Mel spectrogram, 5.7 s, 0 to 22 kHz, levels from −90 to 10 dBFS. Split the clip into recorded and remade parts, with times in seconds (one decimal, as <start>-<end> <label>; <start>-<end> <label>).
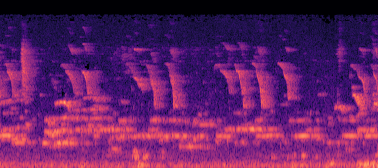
0.0-5.7 recorded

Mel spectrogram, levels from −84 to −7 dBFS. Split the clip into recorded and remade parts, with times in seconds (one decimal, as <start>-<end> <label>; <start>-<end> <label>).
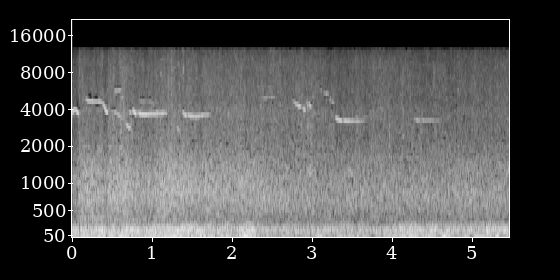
0.0-5.5 recorded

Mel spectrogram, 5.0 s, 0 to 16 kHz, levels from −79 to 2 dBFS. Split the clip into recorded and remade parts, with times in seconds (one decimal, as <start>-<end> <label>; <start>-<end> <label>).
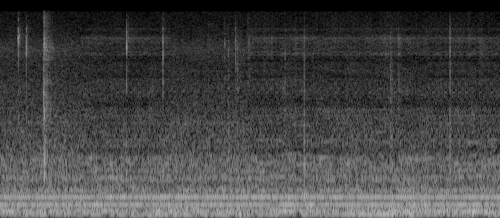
0.0-0.8 recorded; 0.8-1.7 remade; 1.7-2.5 recorded; 2.5-5.0 remade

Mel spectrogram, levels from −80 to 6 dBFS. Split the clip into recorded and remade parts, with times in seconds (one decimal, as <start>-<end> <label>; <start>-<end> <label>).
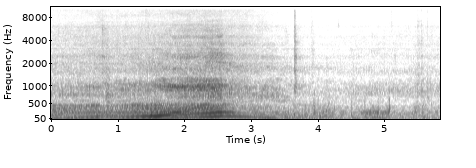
0.0-5.8 remade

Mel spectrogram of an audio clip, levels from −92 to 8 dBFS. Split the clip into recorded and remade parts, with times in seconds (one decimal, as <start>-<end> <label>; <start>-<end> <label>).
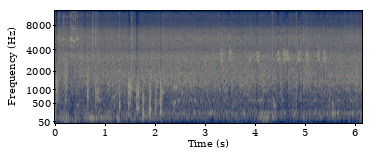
0.0-6.1 recorded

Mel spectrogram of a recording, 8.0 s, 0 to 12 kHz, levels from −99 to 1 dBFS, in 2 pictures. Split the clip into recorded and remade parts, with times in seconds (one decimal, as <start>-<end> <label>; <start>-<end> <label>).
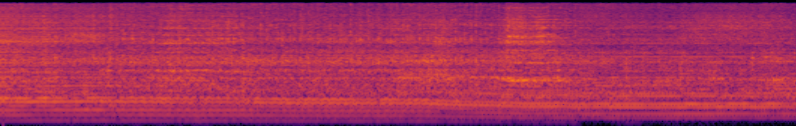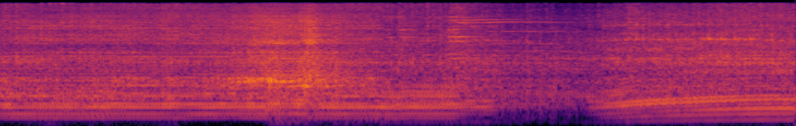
0.0-0.6 remade; 0.6-2.9 recorded; 2.9-5.9 remade; 5.9-8.0 recorded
